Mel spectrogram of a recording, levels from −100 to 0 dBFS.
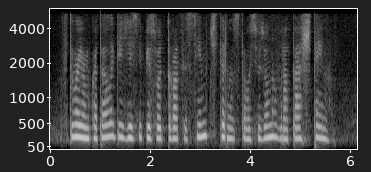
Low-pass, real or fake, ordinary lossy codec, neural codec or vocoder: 5.4 kHz; fake; AAC, 24 kbps; codec, 16 kHz, 1.1 kbps, Voila-Tokenizer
